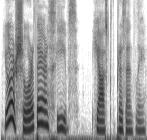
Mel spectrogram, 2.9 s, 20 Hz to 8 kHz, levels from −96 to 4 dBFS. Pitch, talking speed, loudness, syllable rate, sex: 200 Hz, 185 wpm, -17 LUFS, 5.8 syllables/s, female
